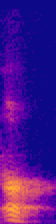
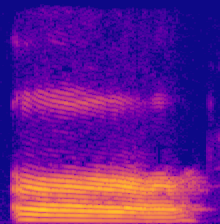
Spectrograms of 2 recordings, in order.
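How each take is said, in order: First: The sound is cut off too short. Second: The sound is held long and strong. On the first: The speaker calls it wrong. "you just make it a little too short" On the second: The speaker calls it right. "Long and strong, long and strong"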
